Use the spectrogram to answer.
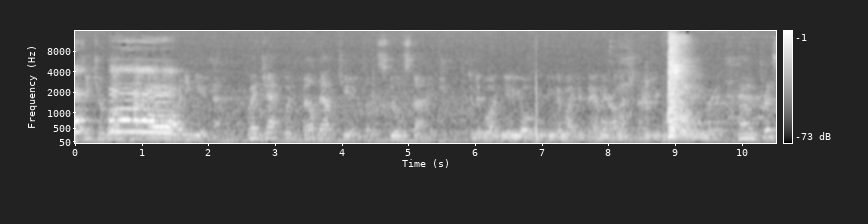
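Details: Young child babbling and squealing in a small room, then one sharp, explosive sneeze near the end.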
